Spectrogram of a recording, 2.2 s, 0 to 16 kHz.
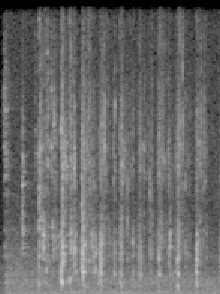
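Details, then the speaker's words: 1968 Ford F100, 360ci V8, 4-speed: faint irregular sloshing with light ticks from carburetor float filled with fuel, sinking so fuel poured out of the carb, flooding it; started barely and ran badly. "There's fluid and there's gas in here, and so I didn't film when I was having the problem, but I filmed afterwards when I fixed that, so I'll show you that here in a second."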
